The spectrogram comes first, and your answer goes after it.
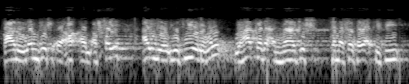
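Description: A man teaching a class, explaining step by step, repeating key points and putting questions to his students. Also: high-pitched. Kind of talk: classroom lesson on law. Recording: echoey room, tinny phone-like sound.

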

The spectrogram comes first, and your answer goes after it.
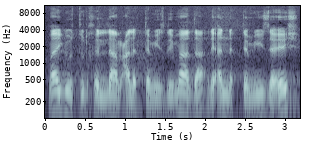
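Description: A man teaching a grammar lesson, asking his students questions and repeating key phrases slowly. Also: mid-range voice, steady tone, a little hiss or hum.

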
